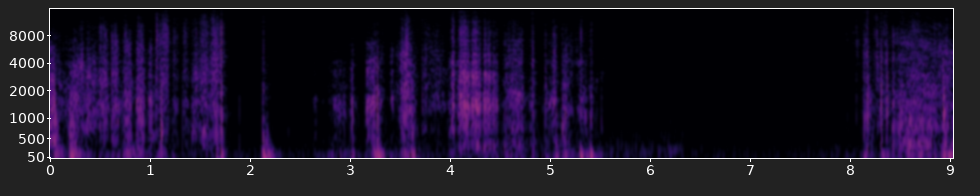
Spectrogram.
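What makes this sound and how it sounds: A large open coffee table book with thick glossy paper pages, handled by fingertips with long pink nails that turn a page and then rub and slide along its surface. Bright, crinkly papery rustles and soft scrapes come in bursts, with a quiet pause near the middle before the rubbing resumes.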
